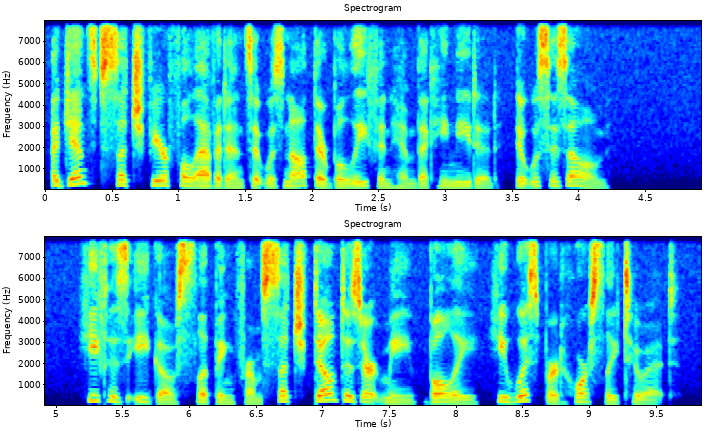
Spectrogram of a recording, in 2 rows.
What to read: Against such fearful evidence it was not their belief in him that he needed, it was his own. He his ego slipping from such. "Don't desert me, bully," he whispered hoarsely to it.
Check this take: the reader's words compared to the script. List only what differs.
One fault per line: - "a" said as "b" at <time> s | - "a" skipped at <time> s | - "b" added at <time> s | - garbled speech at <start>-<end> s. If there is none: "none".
none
